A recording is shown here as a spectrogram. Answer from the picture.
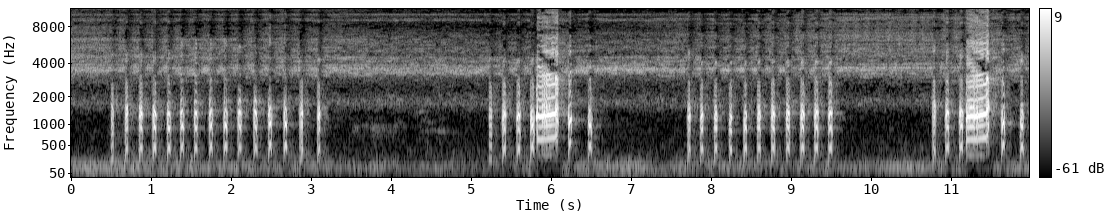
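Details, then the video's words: Two bouts of rapid, rhythmic clucking from a red junglefowl hen, each closing with a loud harsh squawk, separated by a quiet gap of about two seconds. "suab poj qaib tsauj zoo heev"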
